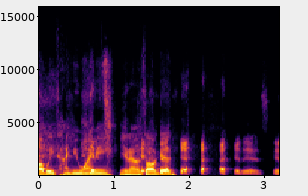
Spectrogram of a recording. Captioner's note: laughs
